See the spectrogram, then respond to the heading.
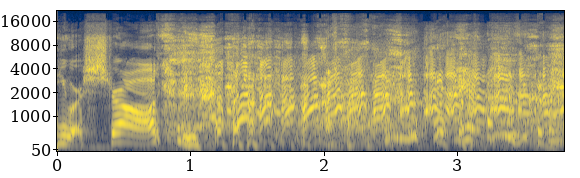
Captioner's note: all laugh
